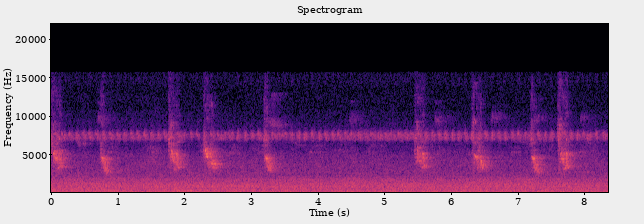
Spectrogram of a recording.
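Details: Early-morning sparrow calling with brief bright chirps, some in quick pairs, nine or so scattered unevenly with a short pause midway, over a constant thin high whine and soft background hiss.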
